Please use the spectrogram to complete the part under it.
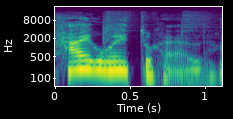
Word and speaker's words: Highway to Hell: Ho detto bene, Highway to Hell. Ah, ok, grazie.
